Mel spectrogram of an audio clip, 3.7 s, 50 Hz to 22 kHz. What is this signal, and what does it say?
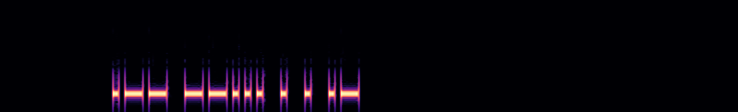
Morse code, heard as a keyed tone, about 42 wpm, 700 Hz. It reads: W7EEA
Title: USA Call Signs 40wpm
